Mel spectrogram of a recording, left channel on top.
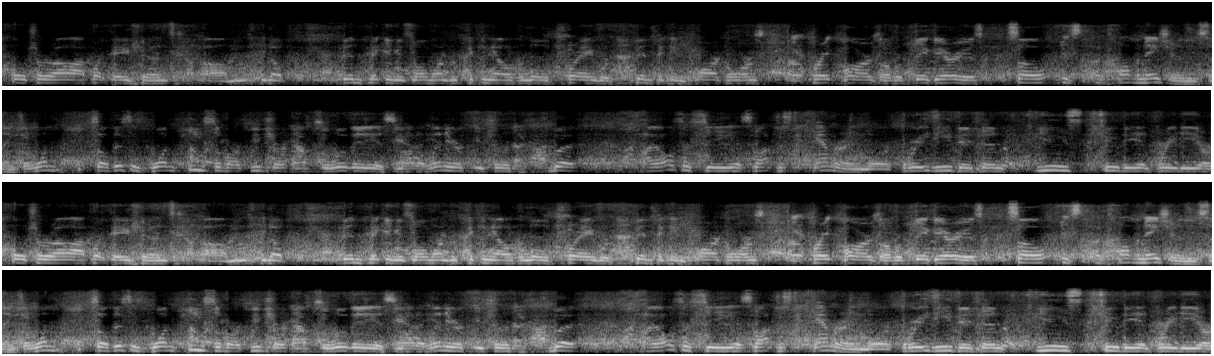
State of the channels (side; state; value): left; quieter; 7.9 dB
